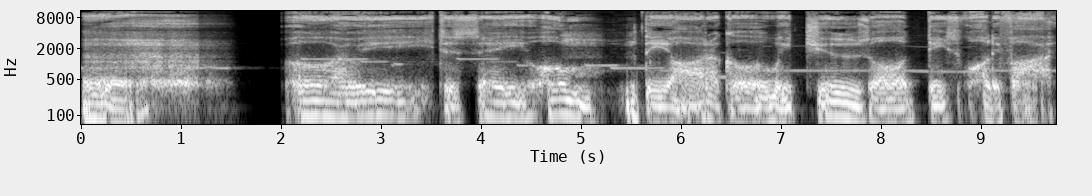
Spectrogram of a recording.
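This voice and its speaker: In a put-on character voice, a man growls at a very deep, low pitch and a very slow pace. His loudness stays very even through long, frequent pauses. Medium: audio drama. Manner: grave, authoritative.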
